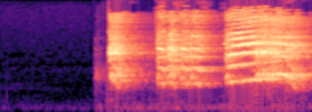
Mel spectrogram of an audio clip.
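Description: A male green junglefowl gives a short, hoarse three-part crow lasting about a second. It is rasping and cut off abruptly, with nothing else heard.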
